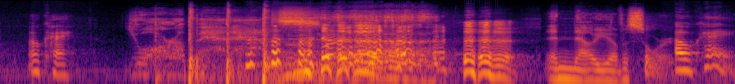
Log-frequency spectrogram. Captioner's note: laughter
